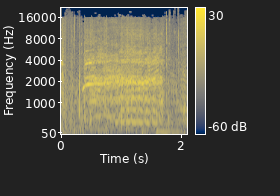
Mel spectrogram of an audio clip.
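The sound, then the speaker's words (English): A horse whinnies loudly in one long, wavering call, pulling a chariot, with hooves clip-clopping faintly beneath. “Then the Spirit said to Philip, go near and overtake this chariot.”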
